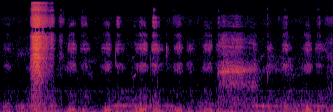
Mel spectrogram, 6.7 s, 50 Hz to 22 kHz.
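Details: Tedi sleeping with legs up, possibly eyes open: quiet, irregular snuffling and snorting breaths, roughly 40 a minute, with faint nasal rattle during sleep; snorting.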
